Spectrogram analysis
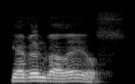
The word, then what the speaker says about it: Kevin Vallejos: His name his name rhymes with Mevin Callejo's. Kevin Vallejos.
